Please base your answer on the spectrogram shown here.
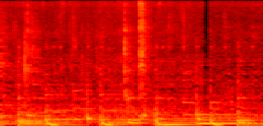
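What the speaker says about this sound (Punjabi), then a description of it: "ਇੱਧਰ ਆਪਣਾ ਜਿਹੜਾ ਤੜਕਾ ਭੁੱਜ ਰਿਹਾ ਹੈ ਚੰਗੀ ਤਰ੍ਹਾਂ ਆਪਾਂ ਬਰਾਊਨ ਕਰ ਲੈਣਾ ਹੈ ਤੜਕੇ ਨੂੰ" Tadka spices browning in a pan for Punjabi kadhi sizzle and crackle loudly up close, with a few scraping stirs and clinks of the utensil against the pan.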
